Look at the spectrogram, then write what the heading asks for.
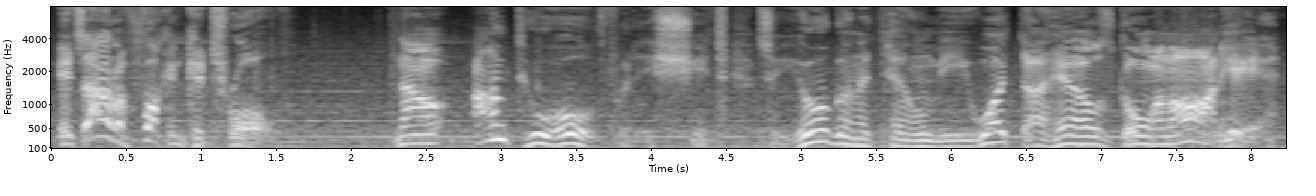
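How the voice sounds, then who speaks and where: A man's voice: on the high side, big pitch swings, takes it slowly, vocal fry, over music, full character voice. A man playing an angry, aging Italian mafia boss in a video game cutscene, commanding and sardonic, with menace. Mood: angry, threatening. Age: older. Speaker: crime boss.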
